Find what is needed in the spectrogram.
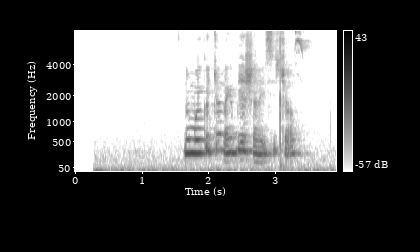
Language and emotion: Russian, sad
